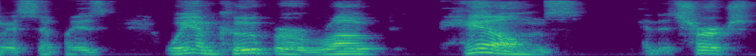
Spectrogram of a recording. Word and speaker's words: Cowper: Here's a quote from Cooper. His name is spelled Cowper.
